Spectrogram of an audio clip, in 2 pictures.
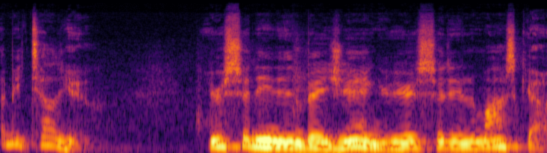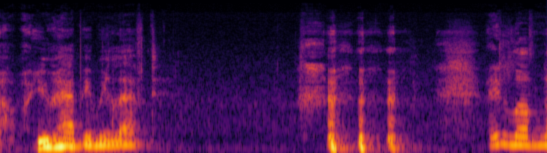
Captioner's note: laughs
